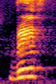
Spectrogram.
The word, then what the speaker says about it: breathe: That would be, Breathe in. yes. And it's spelled like breath, except for a final E. They've added an E to it, so it's breathe.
